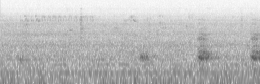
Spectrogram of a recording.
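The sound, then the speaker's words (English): Three short, mid-pitched dog barks at uneven intervals, growing slightly stronger toward the end, over a steady low background hum with no talking. “Listen to your dog.”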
